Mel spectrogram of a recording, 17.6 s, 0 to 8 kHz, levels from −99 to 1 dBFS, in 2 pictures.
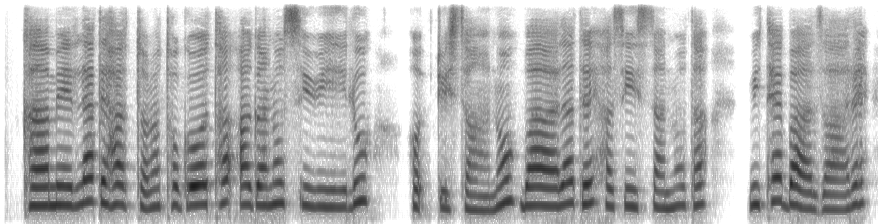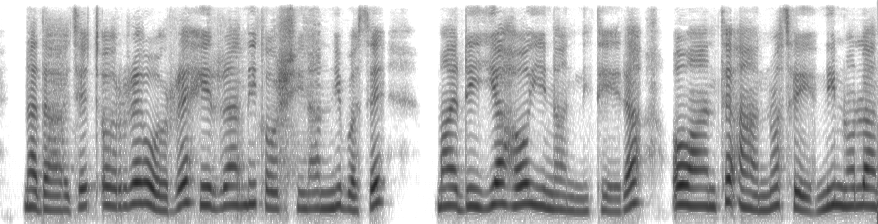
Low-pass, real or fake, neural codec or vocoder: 7.2 kHz; fake; codec, 16 kHz, 0.8 kbps, ZipCodec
